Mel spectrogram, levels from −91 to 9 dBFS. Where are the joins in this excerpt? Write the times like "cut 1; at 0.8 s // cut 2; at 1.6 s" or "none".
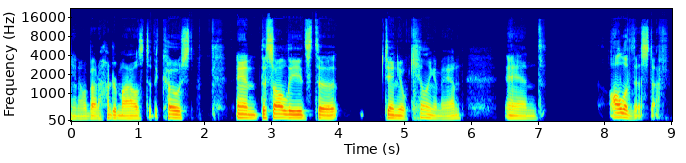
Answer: none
